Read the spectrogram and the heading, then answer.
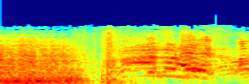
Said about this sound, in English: He blasted the bolt off my door with a Tommy gun, and then with a half a dozen of his men, he plunged into the house.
